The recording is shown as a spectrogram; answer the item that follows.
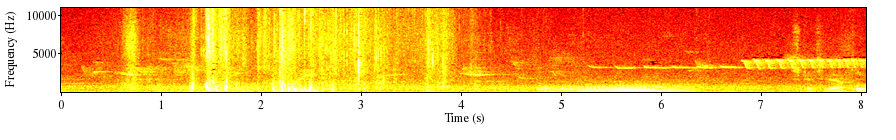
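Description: Rustling in leaf litter and small clicks as a tape measure is handled over a dead wild turkey, with a low murmured voice about halfway through. A high, thin steady tone starts about five seconds in and steps up in pitch near the end.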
